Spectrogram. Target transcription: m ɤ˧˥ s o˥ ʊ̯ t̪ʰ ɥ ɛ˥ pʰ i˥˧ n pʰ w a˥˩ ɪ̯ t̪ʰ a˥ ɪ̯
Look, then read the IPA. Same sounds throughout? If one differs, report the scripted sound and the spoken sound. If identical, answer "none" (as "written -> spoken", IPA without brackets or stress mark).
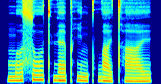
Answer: none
